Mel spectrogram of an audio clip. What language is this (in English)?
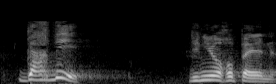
French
